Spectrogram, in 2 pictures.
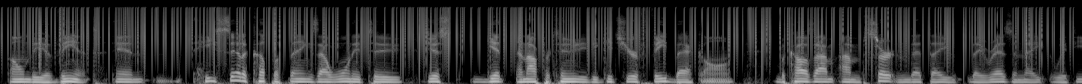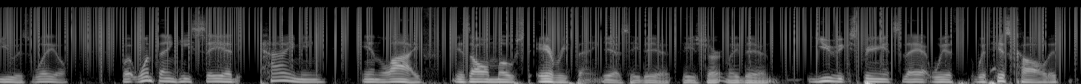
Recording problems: crackle, like an old record; loud; 4 dB below the speech

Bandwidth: 15 kHz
